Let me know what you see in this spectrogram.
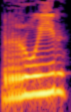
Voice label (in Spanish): "rruir", Silabas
